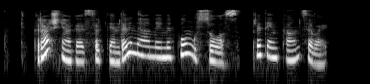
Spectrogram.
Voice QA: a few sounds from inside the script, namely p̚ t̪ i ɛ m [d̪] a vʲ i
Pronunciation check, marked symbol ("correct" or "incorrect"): correct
